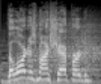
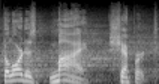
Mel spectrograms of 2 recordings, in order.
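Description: First: It is read without special stress on my. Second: The word my is stressed.

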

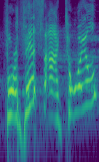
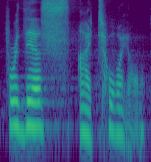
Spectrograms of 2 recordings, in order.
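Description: First: A sarcastic question, incredulous in tone. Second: A tentative statement, as if thinking it over.

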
